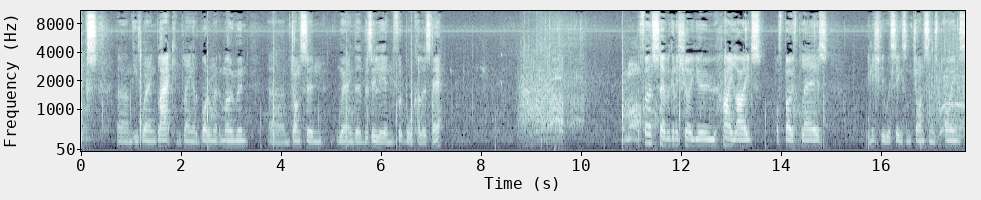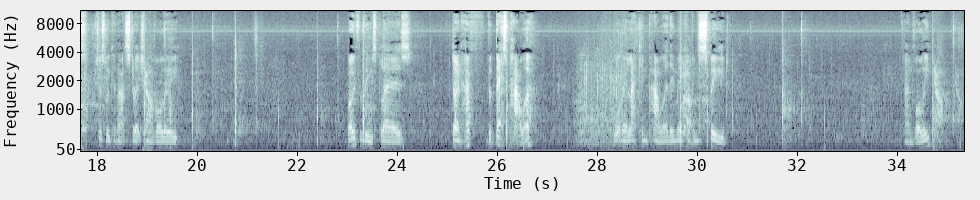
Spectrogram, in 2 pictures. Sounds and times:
Speech: 0.0 - 7.3, 10.8 - 15.0, 15.8 - 19.7, 23.0 - 24.3, 25.1 - 26.8, 28.3 - 30.7, 34.1 - 35.3.

